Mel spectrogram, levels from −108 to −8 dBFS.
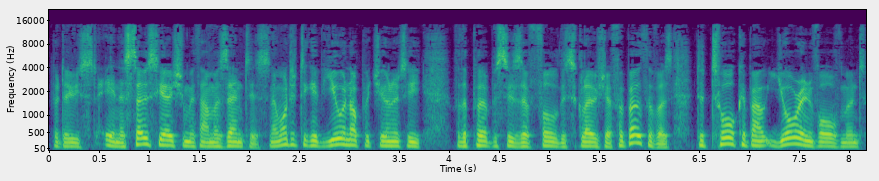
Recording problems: none

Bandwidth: 14.5 kHz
